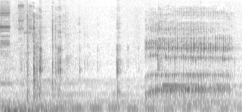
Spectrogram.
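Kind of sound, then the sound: human body sound, burp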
